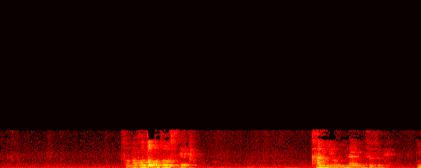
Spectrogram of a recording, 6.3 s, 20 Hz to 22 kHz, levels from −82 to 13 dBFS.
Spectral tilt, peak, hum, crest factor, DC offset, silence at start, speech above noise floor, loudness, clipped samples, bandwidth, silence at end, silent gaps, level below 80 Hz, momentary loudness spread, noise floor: -5.5 dB/octave; -2 dBFS; none; 24 dB; under 0.1%; 1.45 s; 28 dB; -23 LUFS; under 0.1%; 5.2 kHz; 0 s; none; -52 dBFS; 25 LU; -49 dBFS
